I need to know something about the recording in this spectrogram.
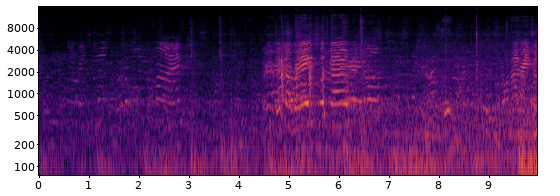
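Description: Spectators cheer and call out in a large echoing hall.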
